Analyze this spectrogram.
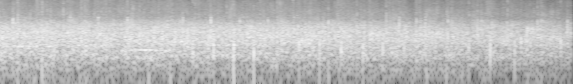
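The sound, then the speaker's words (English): A crowd claps steadily and loudly for baby Jesus at a Christmas celebration for several seconds, a dense, continuous patter of many hands with no voices standing out. “We need to clap stronger, okay? Let's clap for baby Jesus.”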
